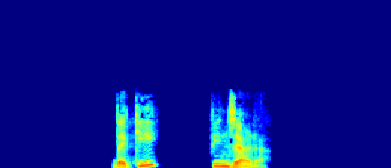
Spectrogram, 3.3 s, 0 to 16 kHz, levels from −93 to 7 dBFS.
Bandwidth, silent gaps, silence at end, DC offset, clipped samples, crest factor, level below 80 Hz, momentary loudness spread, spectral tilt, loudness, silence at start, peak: 7.4 kHz; 1.34-1.75 s; 1.05 s; under 0.1%; under 0.1%; 22 dB; -64 dBFS; 12 LU; -5.5 dB/octave; -19 LUFS; 0.95 s; -2 dBFS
